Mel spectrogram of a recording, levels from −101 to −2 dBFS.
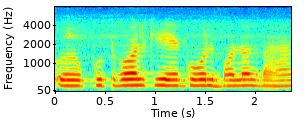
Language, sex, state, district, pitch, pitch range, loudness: Bhojpuri, female, Uttar Pradesh, Gorakhpur, 210 Hz, 205-215 Hz, -17 LUFS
